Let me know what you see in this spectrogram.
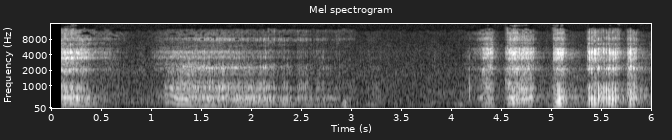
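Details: Snoring during sleep, heard in a Tunisian comedy scene; snorer denies snoring, weight gain mentioned.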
